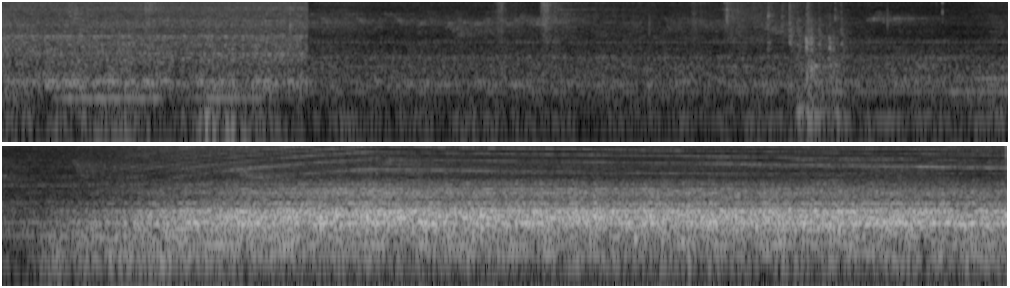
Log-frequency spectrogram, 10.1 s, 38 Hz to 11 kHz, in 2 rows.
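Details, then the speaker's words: Panasonic washing machine with error H07, on direct spin up to 2000 RPM: rough growling rumble builds as drum speeds up and stays through spin; worn drum bearing needing replacement. "can hear the noise it is anyway bearing gone we have to replace the bearing also"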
